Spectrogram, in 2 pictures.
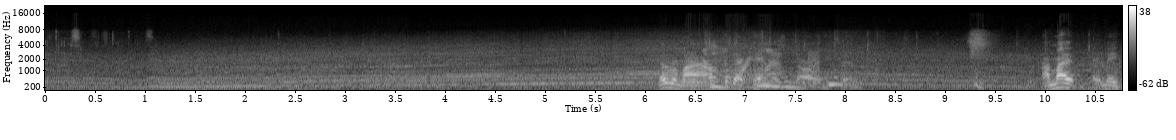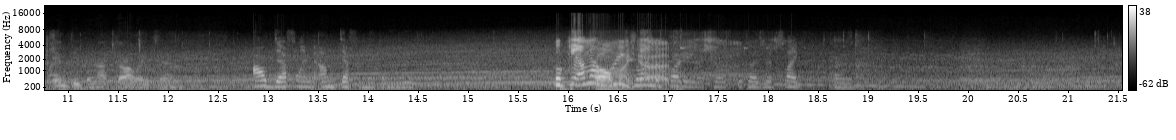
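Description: A race car engine roars at high revs, its pitch rising and falling through the gears.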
